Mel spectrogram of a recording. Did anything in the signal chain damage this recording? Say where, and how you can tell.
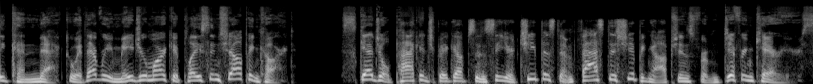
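Yes, two faults. The first is a call audio freeze at 3.19 to 3.40 s, right after "marketplace and shopping cart". The sound stops and gives way to near-silence for about 180 ms. Then it resumes exactly where it left off. Nothing is lost, but everything after it arrives about 183 ms late. That points to the network stage, likely delayed packets draining the jitter buffer.

The second is a call bitrate drop from 4.00 to 6.76 s, in the codec stage. The sound turns coarse and muffled. The encoder's rate falls from 32 kbps to 10 kbps and stays at the bottom for about 2.3 s. Bandwidth shrinks from 20 kHz to 8 kHz, so the top end vanishes. Fewer bits mean rougher quantisation. This follows a falling bandwidth estimate in the call.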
